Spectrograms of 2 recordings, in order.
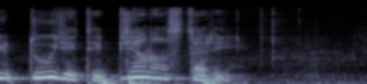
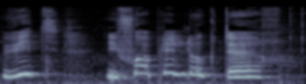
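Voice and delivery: very high urgent cry for help; flustered granny calling for the doctor; high, alarmed urgency; panicking grandmother; 10 semitones higher than usual. Acted. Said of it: "s'affola sa grand-mère".

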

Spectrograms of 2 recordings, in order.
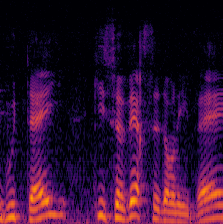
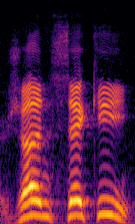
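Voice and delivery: slow, much louder commanding call; majestic old man calling; 5 semitones higher, 13 dB louder, slower than usual. Acted. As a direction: summon the invisible servant like a lord. Old man calls again.

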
